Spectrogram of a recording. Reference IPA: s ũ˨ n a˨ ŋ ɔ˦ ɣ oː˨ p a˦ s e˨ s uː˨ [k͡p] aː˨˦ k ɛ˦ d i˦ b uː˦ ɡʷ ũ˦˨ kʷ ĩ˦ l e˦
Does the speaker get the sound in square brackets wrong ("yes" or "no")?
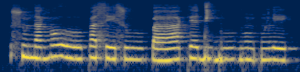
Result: no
